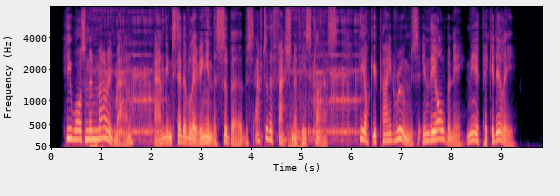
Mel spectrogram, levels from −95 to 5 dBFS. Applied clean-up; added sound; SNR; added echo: none; Burping, eructation; 10 dB; none.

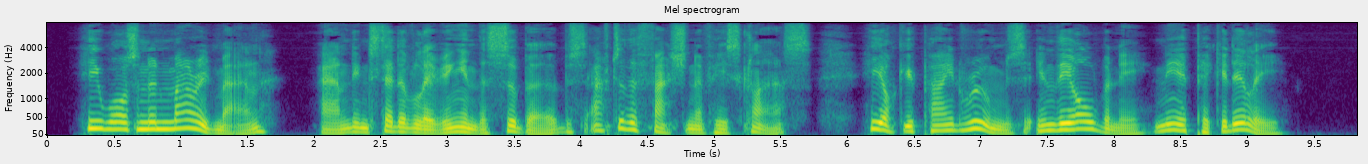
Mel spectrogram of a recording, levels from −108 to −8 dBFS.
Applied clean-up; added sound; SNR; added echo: none; none; none; none.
